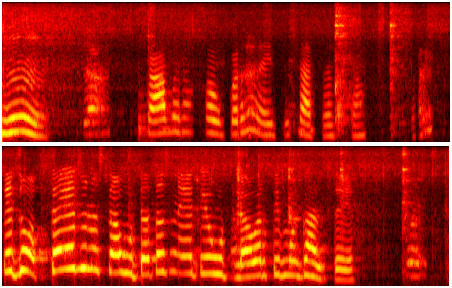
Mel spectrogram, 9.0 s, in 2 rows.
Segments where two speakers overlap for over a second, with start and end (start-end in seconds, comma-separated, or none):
none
